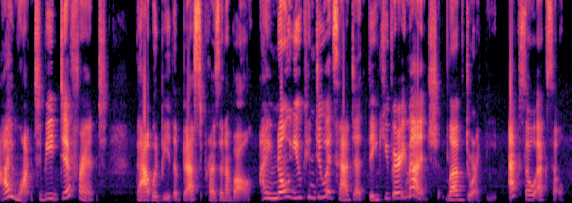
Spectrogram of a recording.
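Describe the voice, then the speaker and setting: An eager little girl penguin from a storybook, played by a woman. The voice is bright and swoops about, with creaky edges. The manner is earnest and excitable. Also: high-pitched, normal speed, pitched above the performer's own voice, full character voice. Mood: earnest, hopeful.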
